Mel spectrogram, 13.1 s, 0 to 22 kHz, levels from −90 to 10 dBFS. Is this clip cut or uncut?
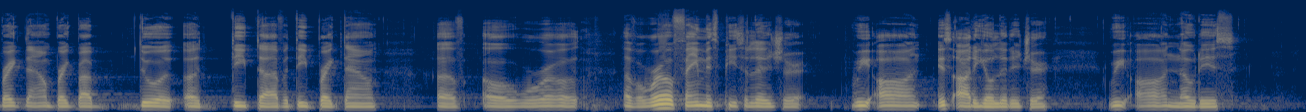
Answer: uncut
